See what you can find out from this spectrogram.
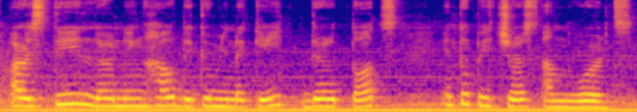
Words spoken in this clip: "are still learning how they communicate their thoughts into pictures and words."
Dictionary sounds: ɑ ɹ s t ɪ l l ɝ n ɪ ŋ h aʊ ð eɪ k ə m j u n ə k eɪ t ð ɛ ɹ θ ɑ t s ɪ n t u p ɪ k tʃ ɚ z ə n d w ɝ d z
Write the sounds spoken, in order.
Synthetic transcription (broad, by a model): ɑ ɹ s t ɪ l l ɝ n ɪ ŋ h aʊ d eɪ k ə m j u n ə k eɪ t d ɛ ɹ t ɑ t s ɪ n t u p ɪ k tʃ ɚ s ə n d w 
